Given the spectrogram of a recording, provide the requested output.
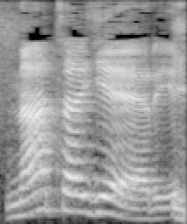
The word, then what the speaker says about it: Nata ieri: Nata ieri. – Ja, genau. – Habe ich das wenigstens schön italienisch ausgesprochen. Hast du super ausgesprochen, genau.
